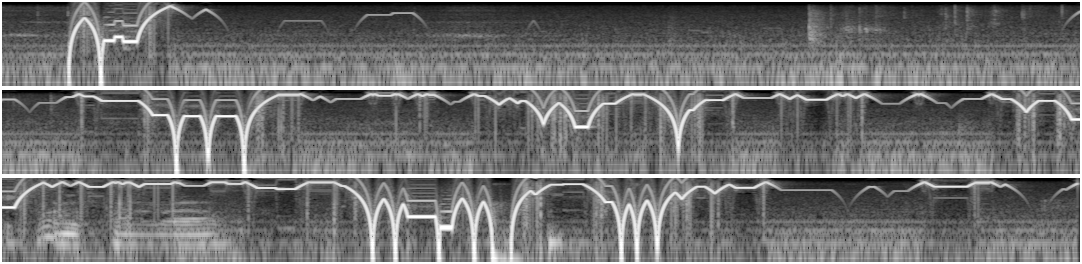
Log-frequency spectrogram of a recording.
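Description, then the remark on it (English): Robot scanning beeps from a sound effect called Key Jazz Robot Scan: rapid high-pitched electronic chirps and warbling tones that sweep up and down, starting sparse, then bursting loud and dense for several seconds with brief gaps. “Let's see, Key Jazz Robot Scan. Beep, beep, beep.”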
